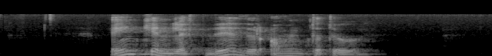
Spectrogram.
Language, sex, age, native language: Icelandic, female, 60-69, Icelandic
